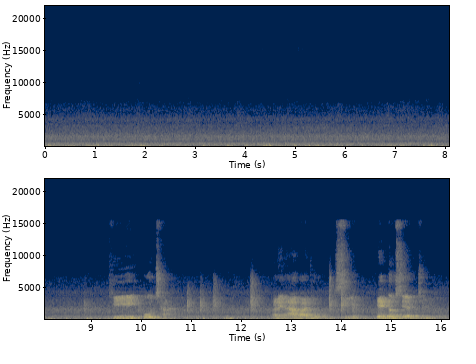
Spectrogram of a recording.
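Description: Chalk taps and scrapes on a board.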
